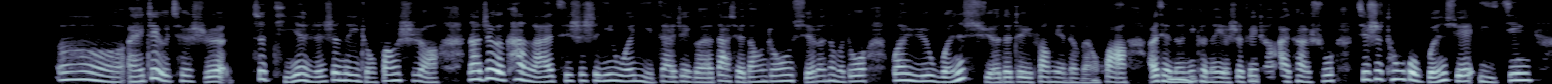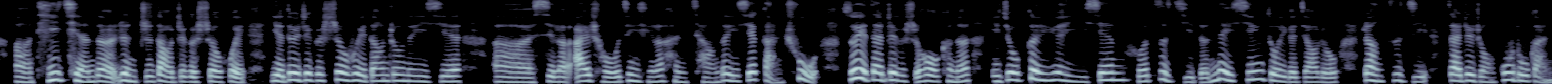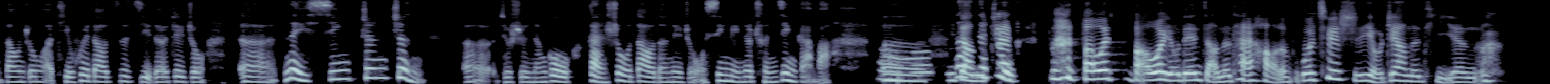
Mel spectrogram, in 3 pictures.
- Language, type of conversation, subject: Chinese, podcast, 你怎么看待独自旅行中的孤独感？
- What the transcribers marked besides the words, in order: other background noise; laughing while speaking: "不是"; laughing while speaking: "呢"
